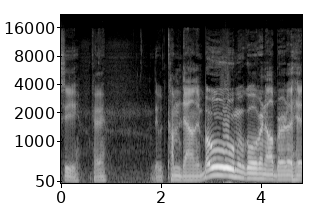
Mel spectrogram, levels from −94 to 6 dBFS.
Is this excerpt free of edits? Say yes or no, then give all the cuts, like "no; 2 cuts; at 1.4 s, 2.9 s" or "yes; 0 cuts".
yes; 0 cuts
